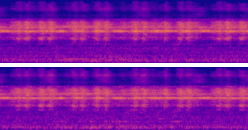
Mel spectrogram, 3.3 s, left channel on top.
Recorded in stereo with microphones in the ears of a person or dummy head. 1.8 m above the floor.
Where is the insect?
20° right (ahead or behind), 0.8 m.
